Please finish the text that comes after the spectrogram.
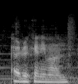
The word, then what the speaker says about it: Arukenimon: Sorry, just to draw things back, we were talking about how Arukenimon in Japanese is pronounced Arukenimon, but spelled Archimon in fan subs because that's the quote-unquote official spelling.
